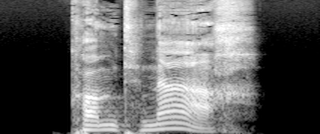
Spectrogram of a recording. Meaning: inflection of nachkommen: 1. third-person singular present 2. second-person plural present 3. plural imperative
- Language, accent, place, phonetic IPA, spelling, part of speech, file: German, Germany, Berlin, [ˌkɔmt ˈnaːx], kommt nach, verb, De-kommt nach.ogg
